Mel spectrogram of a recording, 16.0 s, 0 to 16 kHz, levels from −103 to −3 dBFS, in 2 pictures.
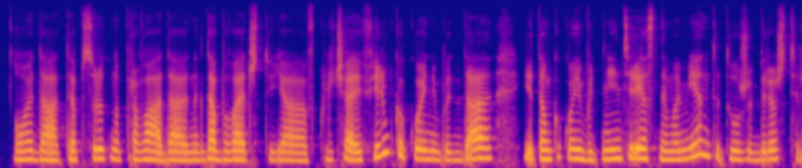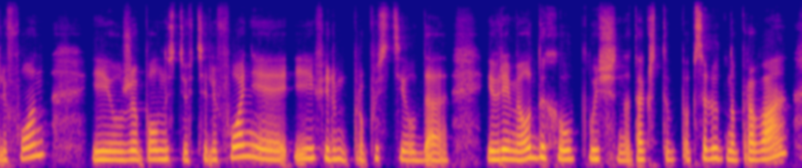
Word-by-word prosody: Ой, 190 +1 0
да, 185 -2 +1
ты 195 - -5
абсолютно 205 +1 0
права. 195 -3 0
Да, 180 0 +1
иногда 180 +4 +1
бывает, 185 -1 0
что - - -10
я 175 -2 -1
включаю 185 0 -1
фильм 250 - +1
какой-нибудь, 190 - -1
да, 220 +4 +3 0.3
и - - +1
там 200 -1 +2
какой-нибудь 205 -6 -1
неинтересный 210 0 +2
момент, 235 +10 0
и 240 - -1
ты - - -6
уже 190 -1 -1
берёшь 185 +4 -3
телефон, 235 +9 -2 0.4
и 185 0 +3
уже 185 +1 +1
полностью 195 -1 -1
в 175 - -26
телефоне, 220 0 +1
и 220 - -1
фильм 205 -4 -1
пропустил, 185 -2 -5
да, 170 +1 0 0.4
и 190 - +4
время 190 -1 +5
отдыха 225 +2 +3
упущено. 200 -2 0
Так 190 0 +1
что - - -8
ты 185 - -12
абсолютно 200 0 0
права. 195 - +3
195 Hz, 155 wpm, -23 LUFS, 185-210 Hz, 0.4 s, время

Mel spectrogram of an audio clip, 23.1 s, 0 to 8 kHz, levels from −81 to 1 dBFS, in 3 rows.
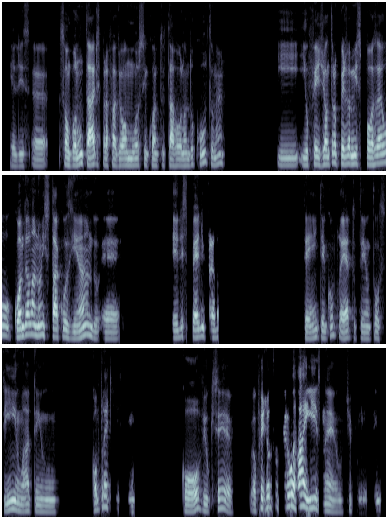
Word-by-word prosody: eles, 105 0 -8
ah, 105 -1 -5 0.2
são 125 -3 0
voluntários 120 +8 +5
para - - -3
fazer 115 -2 -1
o 115 - +3
almoço 115 +1 -2
enquanto 110 -2 -5
tá 115 - +2
rolando 110 +2 -2
o - - -12
culto, 160 -1 -4
né. 150 +4 -6 1.1
E 120 -1 -6
e - - 0
o 120 - -1
feijão 130 -1 +2
tropeiro 155 -4 +1
da 145 - +4
minha 140 +1 +5
esposa 130 0 +1
é - - +4
o 165 0 0
quando 145 +5 +6
ela 180 -1 +4
não 165 +1 +4 0.2
tá 140 -1 +6
cozinhando, 125 +2 -1
eh 110 -1 -3 1.1
eles 125 +4 -5
pedem 135 +4 +2
para 140 -3 -2
ela - - -4 1.7
Tem, 115 +5 -3
tem 120 -3 -6
completo, 155 -5 -2
tem 110 -1 -7
um 105 - -6
toucinho 125 +4 -1
lá, 120 +1 -2
tem 115 -1 -7
um 105 -1 -4 0.7
completíssimo, 190 - -4 1.2
couve, 115 +5 +1
o 115 - -4
que - - -19
você 160 - -3 0.4
é - - -5
o - - -3
feijão 180 +2 +2
tropeiro 190 +3 0
raiz, 170 -5 +7
né, 115 -5 -2
o 100 0 -11
tipo - - -16
na 330 -3 -12
125 Hz, 150 wpm, -22 LUFS, 115-155 Hz, 1.7 s, raiz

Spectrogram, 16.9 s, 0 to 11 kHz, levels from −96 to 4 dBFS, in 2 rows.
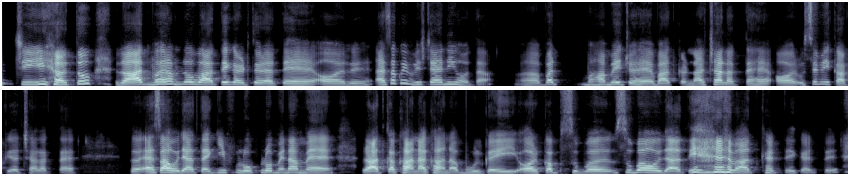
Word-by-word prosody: जी, 285 +3 0
हाँ 270 -3 +7
तो 355 +2 +2 0.3
रात 250 +3 +8
भर 290 +3 +1
हम 325 -4 -2
लोग 290 0 -1
बातें 265 0 +3
करते 255 -1 -3
रहते 230 -1 -2
हैं 220 +1 -2
और 215 -1 -5
ऐसा 225 - -4
कोई 415 0 -7
विषय 275 -1 -4
नहीं 290 0 -7
होता 195 -7 -10 0.4
अ, 200 0 -8
बट 275 +1 0 0.3
हमें 245 +3 -2
जो 245 - -4
है 225 -1 -2
बात 200 -2 -2
करना 205 0 -5
अच्छा 240 +7 +2
लगता 230 -3 -6
है 220 +1 -6
और 200 0 -3
उसे 230 +7 -8
भी 305 -1 -7
काफ़ी 215 0 -3
अच्छा 205 -1 -9
लगता 190 0 -11
है। 190 - -8 0.6
तो - - -5
ऐसा 225 +4 +4
हो 260 -2 +5
जाता 230 -2 +2
है 225 - +1
कि 260 +4 -9
फ़्लो-फ़्लो 250 -1 -5
में 240 -1 -6
ना 250 +1 +2
मैं 210 -4 0 0.3
रात 200 0 +7
का 220 - +3
खाना 210 -1 +7
खाना 210 0 +1
भूल 210 0 -12
गई 195 0 -1
और 195 +1 +3
कब 235 -1 0
सुबह 215 -2 -3
सुबह 280 +1 0
हो 270 -2 +3
जाती 215 +8 +3
है 310 +3 +5
बात 230 -3 0
करते-करते। 240 +2 -10
235 Hz, 210 wpm, -23 LUFS, 210-270 Hz, 0.6 s, रात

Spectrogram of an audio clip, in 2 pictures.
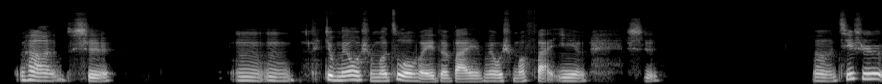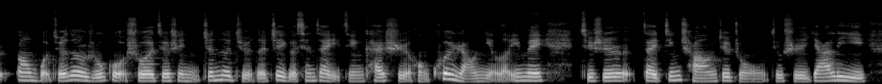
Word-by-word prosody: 啊， 195 -3 +3 0.2
是。 160 - +1 1.2
嗯 180 -2 -2
嗯， 175 +2 -4 0.3
就 215 - +8
没 190 -1 +4
有 205 0 +6
什 200 -5 -6
么 165 0 +4
作 175 +1 +7
为， 135 -5 +4
对 145 - +1
吧？ 135 -2 +3
也 140 0 0
没 155 +1 -4
有 155 - +3
什 155 - -4
么 150 - 0
反 - - 0
应， 160 -2 +1 0.4
是。 - - -9 1.5
嗯， 160 0 -1
其 245 +7 +2
实 - - +4
呃， 185 -1 -2
我 - - -2
觉 165 - +2
得 205 -1 +2
如 160 -1 -2
果 - - 0
说 160 -1 +1
就 165 +1 -1
是 165 0 -4
你 155 -2 -8
真 195 +2 -3
的 205 - 0
觉 195 - -6
得， - - -2
这 195 -3 0
个 - - -2
现 175 -1 -7
在 175 -3 -2
已 - - -6
经 145 0 -10
开 160 +2 -3
始 170 - -4
很 - - -8
困 255 -4 +3
扰 140 -6 -3
你 145 0 -6
了， - - -4
因 175 - -3
为 180 0 +2 0.3
其 170 - -4
实 170 +1 -1
在 160 -4 +2
经 195 +5 -5
常 150 -8 -5
这 175 +1 -2
种 135 -5 -9
就 150 - -6
是 145 -1 -5
压 170 0 -2
力， 170 -5 0
170 Hz, 220 characters per minute, -20 LUFS, 155-190 Hz, 1.5 s, 就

